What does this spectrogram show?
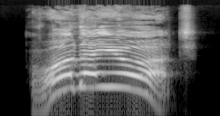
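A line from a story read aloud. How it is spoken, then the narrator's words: Loud tipsy man shouting. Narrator (Russian): громче всех кричал подвыпивший бородач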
